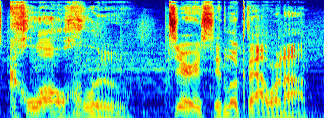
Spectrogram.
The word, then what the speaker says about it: Cthulhu: credits and yes that is actually how you pronounce call clue it's not Cthulhu or Cthulhu yeah it's Claus Lou seriously look that one up we're not lying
